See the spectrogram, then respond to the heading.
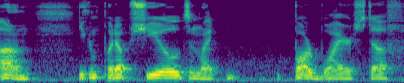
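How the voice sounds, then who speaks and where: Very slowly and with monotone, flat intonation, a man speaks in a very deep, low pitch amid audible room echo. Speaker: gaming YouTuber. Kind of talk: casual gameplay commentary. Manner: halting, many fillers.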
